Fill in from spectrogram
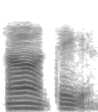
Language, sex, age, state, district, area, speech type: Odia, male, 45-60, Odisha, Nuapada, urban, conversation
